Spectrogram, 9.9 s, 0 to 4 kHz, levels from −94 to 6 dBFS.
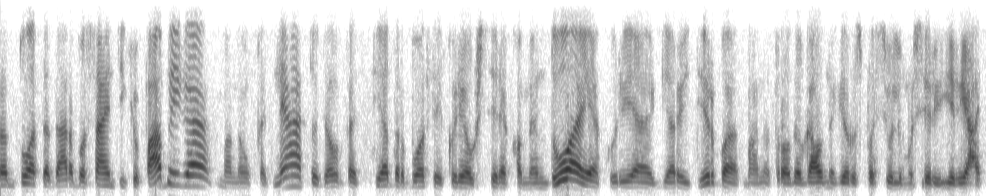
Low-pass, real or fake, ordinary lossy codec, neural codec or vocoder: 3.6 kHz; real; Opus, 24 kbps; none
